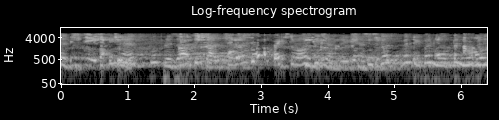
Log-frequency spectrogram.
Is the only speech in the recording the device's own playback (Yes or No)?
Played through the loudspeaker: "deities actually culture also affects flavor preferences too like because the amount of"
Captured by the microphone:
No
